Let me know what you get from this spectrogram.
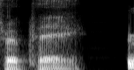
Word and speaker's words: Rappe: By the way, her name was Rappe. It's pronounced Rappe.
